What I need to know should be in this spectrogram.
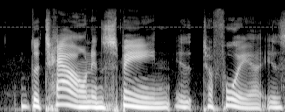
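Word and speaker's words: Tafalla: You know, the the town in Spain is Tafoya is spelled T A F A L L A. But I don't know who decided double L's are usually a Y sound.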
